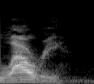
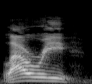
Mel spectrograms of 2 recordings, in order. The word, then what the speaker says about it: Lauri: Although the Cavs announcer pronounced him Lowry, so I don't care. Lauri Markkanen.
